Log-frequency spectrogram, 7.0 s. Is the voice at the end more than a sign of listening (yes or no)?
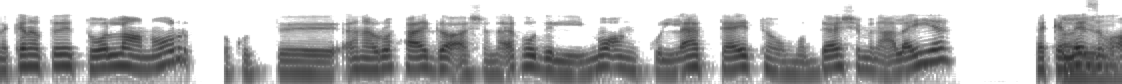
no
